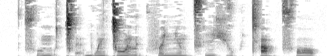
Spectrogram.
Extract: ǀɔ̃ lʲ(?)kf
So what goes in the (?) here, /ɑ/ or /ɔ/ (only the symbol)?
ɔ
